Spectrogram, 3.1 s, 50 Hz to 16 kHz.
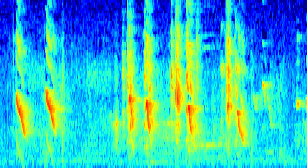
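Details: Saffron finch, a pardinho, singing outdoors on a rainy, cold 8 November 2024 as breeding approaches. Two loud, descending chirps open the phrase, then a busier series of high, twittering notes follows.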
